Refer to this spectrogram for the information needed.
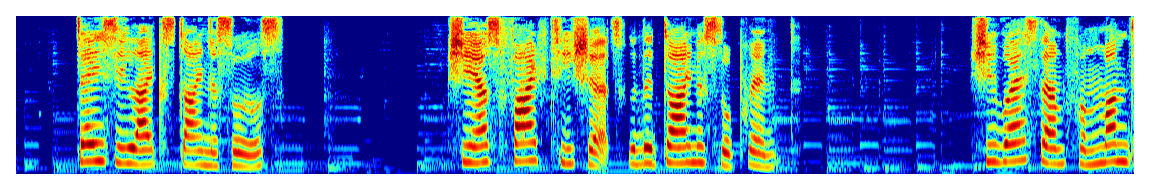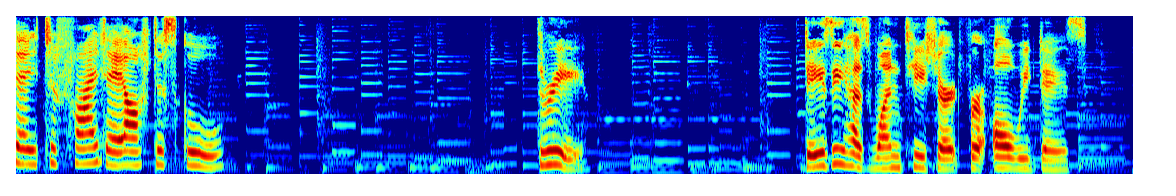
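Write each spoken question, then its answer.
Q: Daisy has 1 t-shirt for all weekdays.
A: False; she has 5 t-shirts, one for each weekday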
